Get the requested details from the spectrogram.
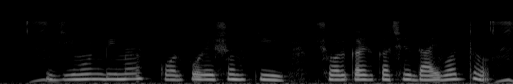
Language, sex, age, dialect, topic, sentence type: Bengali, female, 25-30, Standard Colloquial, banking, question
